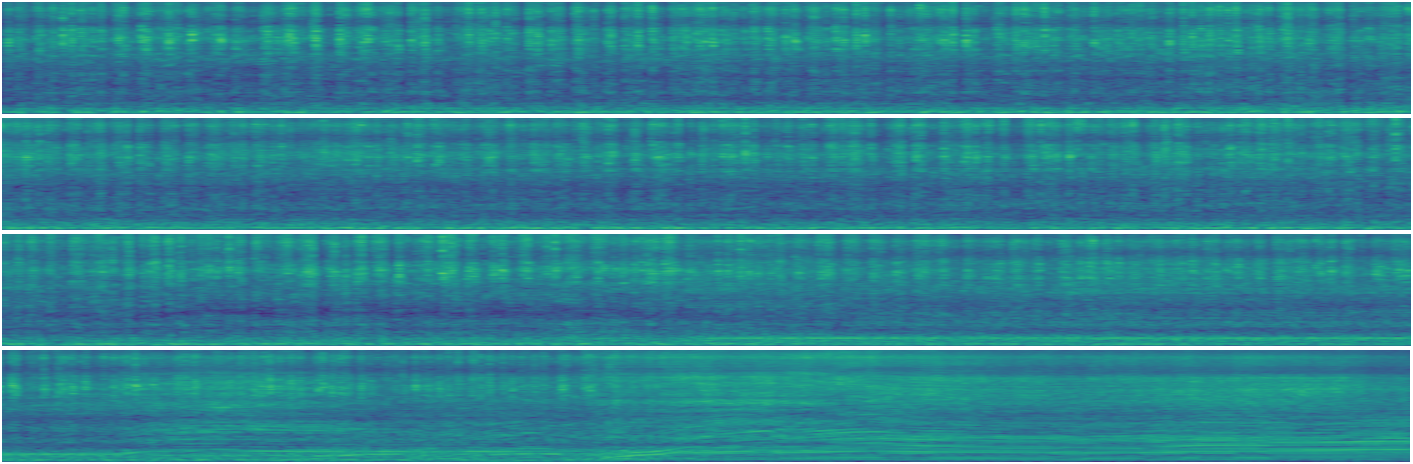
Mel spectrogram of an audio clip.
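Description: Ford Mustang drag car's engine idling with a low, uneven rumble, then held at a steady higher rpm for a few seconds, then revving up and down repeatedly over the last six seconds during a burnout.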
